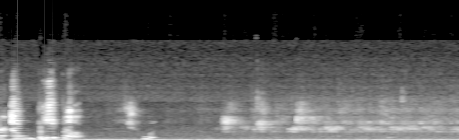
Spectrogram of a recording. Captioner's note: applause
